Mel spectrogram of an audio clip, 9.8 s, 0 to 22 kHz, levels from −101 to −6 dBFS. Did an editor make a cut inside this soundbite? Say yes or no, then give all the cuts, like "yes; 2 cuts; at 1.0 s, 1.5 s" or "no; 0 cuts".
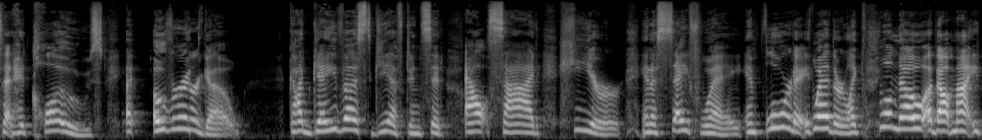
yes; 6 cuts; at 1.2 s, 1.9 s, 3.7 s, 4.6 s, 8.1 s, 8.8 s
